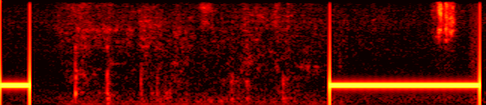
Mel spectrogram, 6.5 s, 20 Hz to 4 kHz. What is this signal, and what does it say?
Ringback tone (North America), 440 + 480 Hz.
